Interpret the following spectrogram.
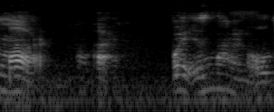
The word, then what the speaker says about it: Maher: I see Wayne Brady went after Bill Moyer. How do you say his name? Moyer. Moyer. Saying he's a racist. Bill Maher.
